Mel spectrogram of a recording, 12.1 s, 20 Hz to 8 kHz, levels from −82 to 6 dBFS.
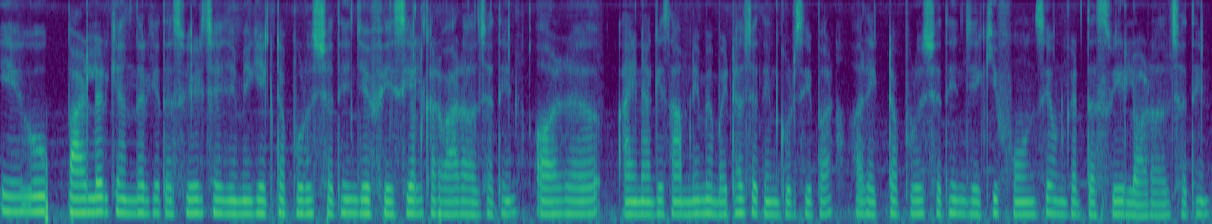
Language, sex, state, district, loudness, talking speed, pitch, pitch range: Maithili, female, Bihar, Samastipur, -25 LUFS, 220 wpm, 170 Hz, 165-180 Hz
